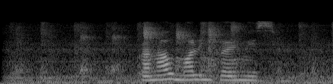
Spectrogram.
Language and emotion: Russian, neutral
